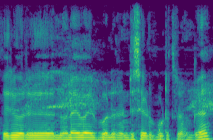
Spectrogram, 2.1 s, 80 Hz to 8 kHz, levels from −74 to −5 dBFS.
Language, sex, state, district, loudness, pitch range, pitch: Tamil, male, Tamil Nadu, Kanyakumari, -14 LUFS, 120-125 Hz, 120 Hz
